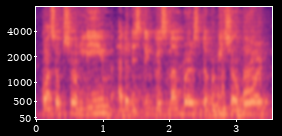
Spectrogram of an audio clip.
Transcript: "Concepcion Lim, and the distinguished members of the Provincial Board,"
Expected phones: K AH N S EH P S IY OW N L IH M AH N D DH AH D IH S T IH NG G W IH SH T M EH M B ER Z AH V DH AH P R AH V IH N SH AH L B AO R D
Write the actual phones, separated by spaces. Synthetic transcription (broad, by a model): K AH N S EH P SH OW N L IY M AH N D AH D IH S T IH NG G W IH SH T M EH M B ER S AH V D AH P R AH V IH N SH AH L B AO R D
